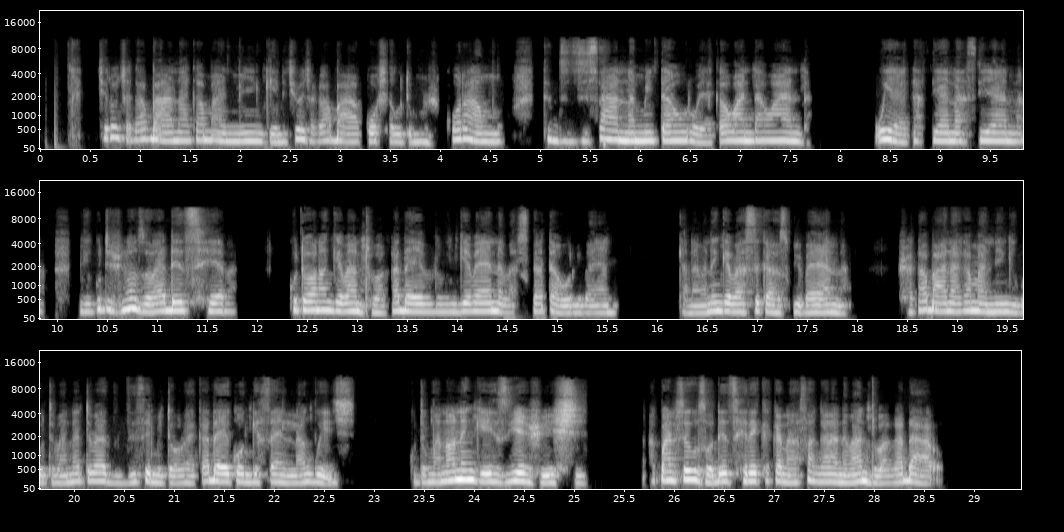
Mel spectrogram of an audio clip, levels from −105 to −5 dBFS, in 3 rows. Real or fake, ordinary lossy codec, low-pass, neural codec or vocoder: real; MP3, 64 kbps; 10.8 kHz; none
